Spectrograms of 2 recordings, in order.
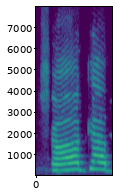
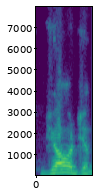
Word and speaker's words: Georgia: Jaga boys, boys with a Z. That's Georgia boys. Georgia boys. It is? It's pronounced Georgia?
